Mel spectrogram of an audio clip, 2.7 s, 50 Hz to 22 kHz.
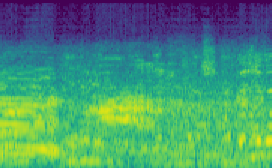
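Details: Calves of Sahiwal and other breeds offered for sale, June 8, 2026; a loud, harmonic-rich moo with wavering pitch, overlapped by people talking nearby.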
